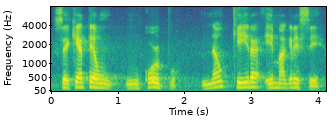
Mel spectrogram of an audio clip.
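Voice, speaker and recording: Bright, emphatic Brazilian host in his late thirties. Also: on the high side, measured pace, big-room sound. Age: late 30s. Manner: emphatic, coaching, addresses the viewer directly. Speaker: podcast host and coach. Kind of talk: motivational interview talk.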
